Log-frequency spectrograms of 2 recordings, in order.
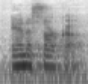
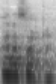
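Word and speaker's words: anasarca: a condition known as anosarka? If I'm not mispronouncing it. No, you're pronouncing correctly. She did have a condition called anosarka.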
